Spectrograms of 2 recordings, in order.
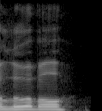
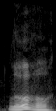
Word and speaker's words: Louisville: I'm going to go Louisville And that's how you say it. – Louisville, good.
